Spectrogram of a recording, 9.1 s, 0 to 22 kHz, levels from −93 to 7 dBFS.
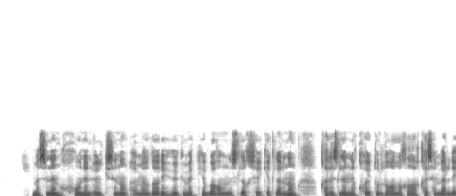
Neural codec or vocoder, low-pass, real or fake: none; 7.2 kHz; real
